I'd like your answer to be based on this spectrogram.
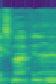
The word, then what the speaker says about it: Ex Machina: Ex Machina.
